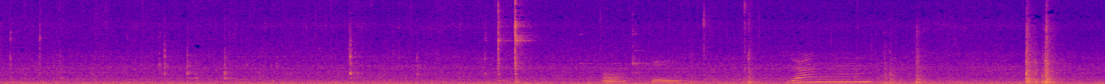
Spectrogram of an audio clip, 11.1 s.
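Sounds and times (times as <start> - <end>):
chopsticks clicking against pan: 0.0 - 0.6, 1.6 - 2.4, 3.4 - 5.3
food frying in oil: 0.0 - 11.0
steady low hum: 0.0 - 11.0.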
